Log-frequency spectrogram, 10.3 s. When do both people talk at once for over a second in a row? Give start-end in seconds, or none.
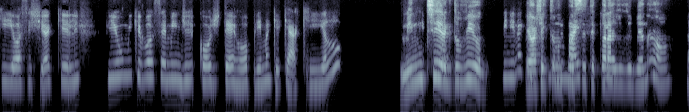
7.9-9.2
